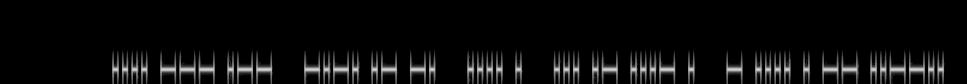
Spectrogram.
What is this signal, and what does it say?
Morse code, heard as a keyed tone, about 25 wpm, 700 Hz. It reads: HOW CAN HE SAVE THEM?
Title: Sentences from Top 1100 Words 25wpm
